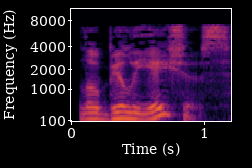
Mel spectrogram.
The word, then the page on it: lobeliaceous: British English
